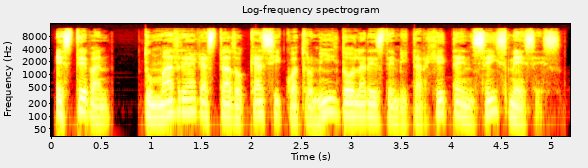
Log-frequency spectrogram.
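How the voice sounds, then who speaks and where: A man voicing a young wife who holds back tears and keeps her voice quiet and measured, in an audiobook story reading. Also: fairly low pitch, slightly rough, no room sound, clean studio sound. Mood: strained calm.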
